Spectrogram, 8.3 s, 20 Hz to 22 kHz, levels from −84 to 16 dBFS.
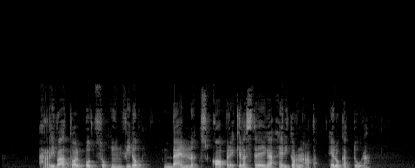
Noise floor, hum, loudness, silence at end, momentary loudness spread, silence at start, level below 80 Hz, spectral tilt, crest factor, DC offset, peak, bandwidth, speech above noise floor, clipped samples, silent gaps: -72 dBFS; none; -21 LUFS; 0.9 s; 12 LU; 0.8 s; -54 dBFS; -5.5 dB/octave; 22 dB; under 0.1%; 0 dBFS; 11 kHz; 51 dB; under 0.1%; none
